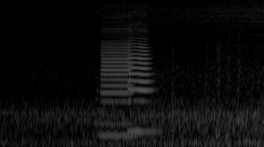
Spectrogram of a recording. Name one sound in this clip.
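A train horn sounds two tones.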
